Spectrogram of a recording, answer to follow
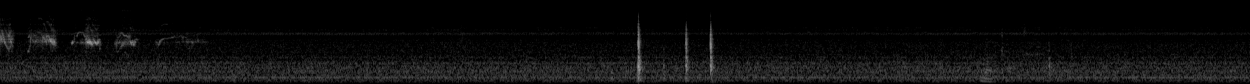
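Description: Imitation mouse distress calls: a quick run of short, high squeaks in the first two seconds, made to draw a barn owl's attention. A steady high insect trill runs underneath, and three sharp clicks come about six to seven seconds in.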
